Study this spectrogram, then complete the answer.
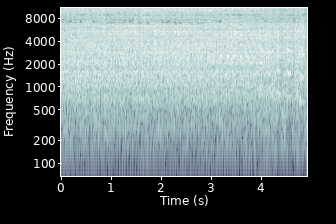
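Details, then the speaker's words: Honda Bros 150 motorcycle idling with clutch lever pulled: loud, even clattering rattle from the engine that stays constant; mechanic suspects a problem in the clutch housing, possibly a loose internal bolt touching the casing, not confirmed. "Quando ele aperta o a embreagem, tem um barulho terrível aí, Aldo, tá parecendo que tem algum problema na campana aqui."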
